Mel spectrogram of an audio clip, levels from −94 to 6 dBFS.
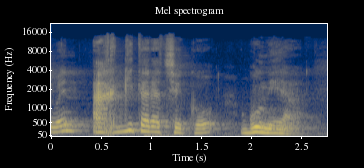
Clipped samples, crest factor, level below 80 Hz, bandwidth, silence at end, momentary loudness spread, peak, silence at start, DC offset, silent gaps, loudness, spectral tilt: under 0.1%; 22 dB; -50 dBFS; 15.5 kHz; 0.2 s; 11 LU; 0 dBFS; 0 s; under 0.1%; none; -22 LUFS; -6 dB/octave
